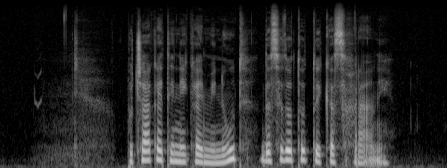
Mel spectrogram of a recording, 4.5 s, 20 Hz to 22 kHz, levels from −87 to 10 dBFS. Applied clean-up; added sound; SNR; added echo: none; none; none; none.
